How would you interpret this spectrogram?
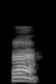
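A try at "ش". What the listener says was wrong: sha. Lebih tebal lagi. Sha. Nah, huruf shin itu udara itu mengalir dari sisi depan gigi dan samping gigi. Sha, sha, sha, sha. sha.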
